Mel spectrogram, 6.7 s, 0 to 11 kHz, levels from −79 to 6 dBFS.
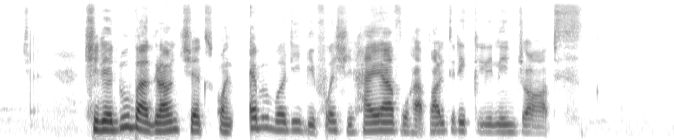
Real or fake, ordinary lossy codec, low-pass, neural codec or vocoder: fake; none; 9.9 kHz; codec, 16 kHz in and 24 kHz out, 2.2 kbps, FireRedTTS-2 codec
